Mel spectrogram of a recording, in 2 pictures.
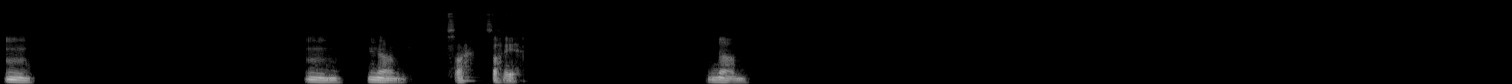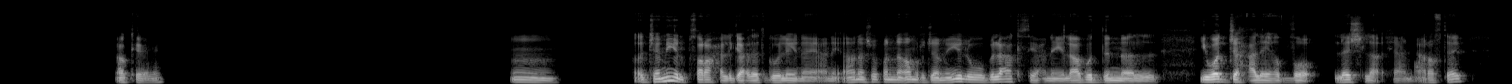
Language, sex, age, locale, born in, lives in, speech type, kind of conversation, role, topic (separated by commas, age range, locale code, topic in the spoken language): Arabic, male, 30-34, ar-SA, Saudi Arabia, United States, conversation, unstructured, none, إيه اللي بيميز أفلام الرسوم المتحركة عن باقي الأفلام؟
